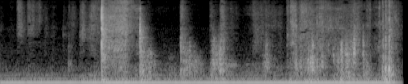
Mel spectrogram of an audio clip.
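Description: A sheet of paper rustles as a hand moves it.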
